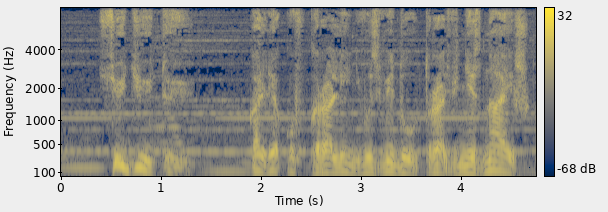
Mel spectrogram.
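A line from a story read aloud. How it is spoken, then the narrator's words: Hissing. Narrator (Russian): прошипел Жихарь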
